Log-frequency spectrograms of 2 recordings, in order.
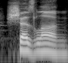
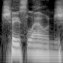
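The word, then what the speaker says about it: chaise longue: to wet leg for helping everybody it's uh chz not Chase Lounge Chase loung no that's Shay a shase Lou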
